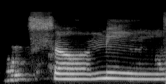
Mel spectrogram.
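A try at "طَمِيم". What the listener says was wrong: Sa no, ta meme.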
